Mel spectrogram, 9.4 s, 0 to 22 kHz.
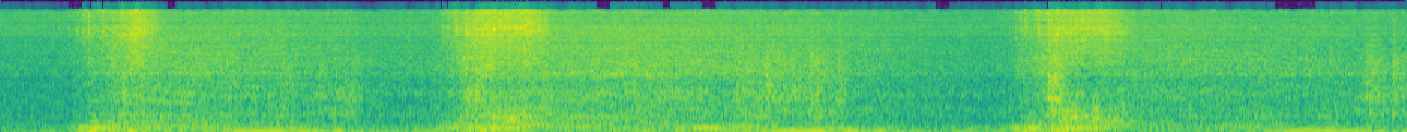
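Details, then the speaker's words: Ford Transit 3.7L with 85,000 miles, running well after new spark plugs and coils cured P0301–P0304 misfires, revved in three blips. Each blip brings a metallic rattle from the broken passenger-side catalytic converter, which needs replacing. "now that it's running good and it's not misfiring right away listen to the catalytic converter on the passenger side"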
